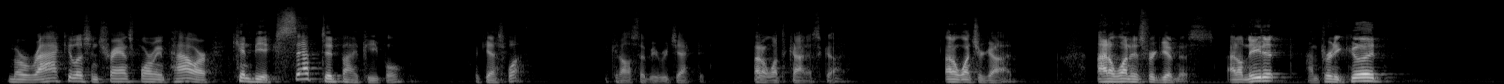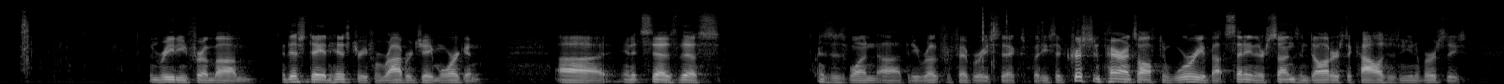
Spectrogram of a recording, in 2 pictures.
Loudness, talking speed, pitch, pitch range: -29 LUFS, 170 wpm, 110 Hz, 95-120 Hz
